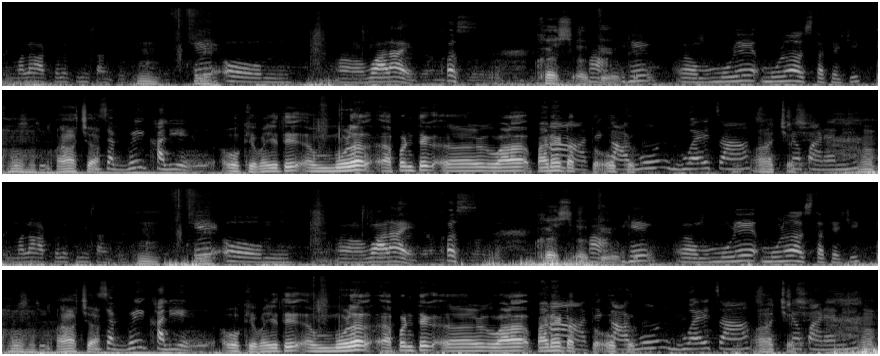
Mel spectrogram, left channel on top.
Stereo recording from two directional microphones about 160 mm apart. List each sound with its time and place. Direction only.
0.1 s a sound: 20° right (ahead or behind)
1.4 s speech: 10° left (ahead or behind)
2.2 s a woman's voice: 30° right (ahead or behind)
3.5 s speech: 35° right (ahead or behind)
5.3 s speech: 5° left (ahead or behind)
6.2 s a woman's voice: 25° right (ahead or behind)
8.7 s speech: 5° left (ahead or behind)
9.8 s a woman's voice: 25° right (ahead or behind)
11.0 s a woman's voice: 5° left (ahead or behind)
17.4 s speech: 15° left (ahead or behind)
